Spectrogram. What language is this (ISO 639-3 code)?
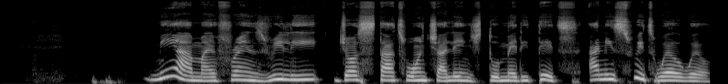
pcm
